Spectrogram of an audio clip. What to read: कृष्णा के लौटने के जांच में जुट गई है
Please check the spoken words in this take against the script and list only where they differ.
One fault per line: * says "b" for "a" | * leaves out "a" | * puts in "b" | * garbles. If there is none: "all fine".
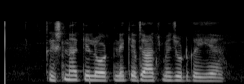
all fine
